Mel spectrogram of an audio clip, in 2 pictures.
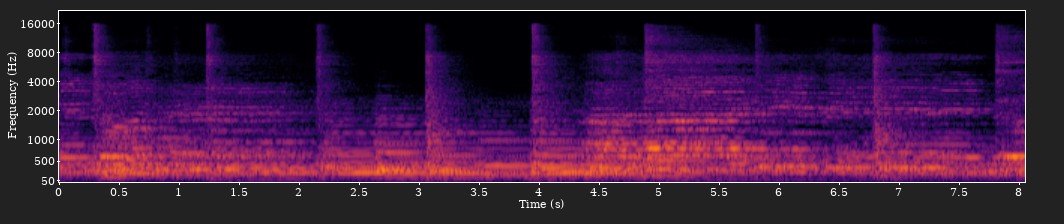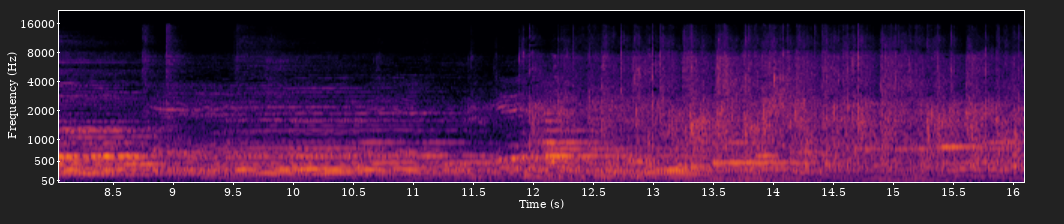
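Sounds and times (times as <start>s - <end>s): two women singing gospel: 0.0s - 2.6s, 4.3s - 16.0s.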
